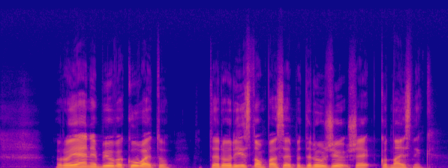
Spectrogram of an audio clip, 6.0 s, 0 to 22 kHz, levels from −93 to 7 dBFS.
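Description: No technical faults are audible.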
